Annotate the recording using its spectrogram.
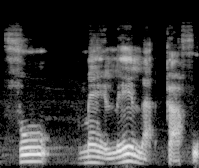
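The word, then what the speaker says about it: Phumelela Cafu: Y'all know I fact check myself, and saying somebody's name wrong, that's the goofiest of the oofiest. You gotta respect. Hold on, my people. Fumelela Kafu.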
